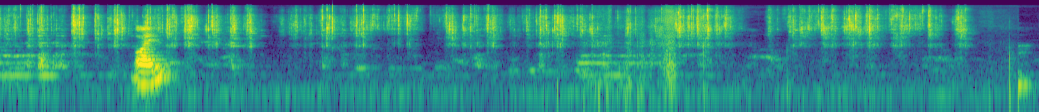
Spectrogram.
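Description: Silicone pastry brush stroking oil around the inside of an aluminium cake tin lined with butter paper, a quick run of short brushing strokes that goes on and off.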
